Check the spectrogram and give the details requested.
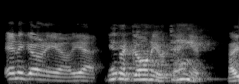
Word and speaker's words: Enagonio: God, I hope I pronounced his last name correctly. K Enagonio, is that correct? Enagonio, yeah.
